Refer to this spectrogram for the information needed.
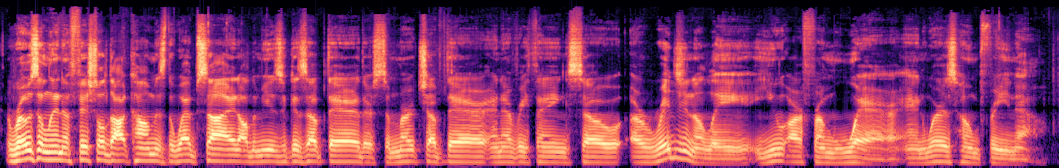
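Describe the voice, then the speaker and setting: A man with a very low voice hosts a casual radio interview from a studio. He asks easygoing questions and leans on filler words. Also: normal speed, few pauses, dark tone. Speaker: radio host.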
